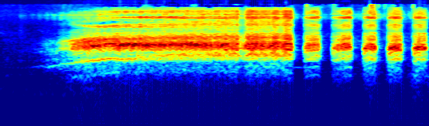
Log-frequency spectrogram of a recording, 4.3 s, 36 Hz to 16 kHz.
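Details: Hen recorded in 2021 gives a long rising rasping wail lasting over two seconds, then breaks into six quick, evenly spaced harsh clucks.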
